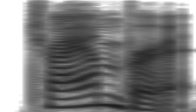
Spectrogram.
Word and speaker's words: triumvirate: Why don't I just press the button to see how it's pronounced, guys? She's so smart. Let's see. Triumvirate.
